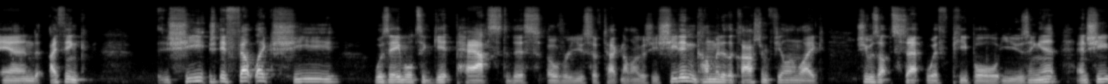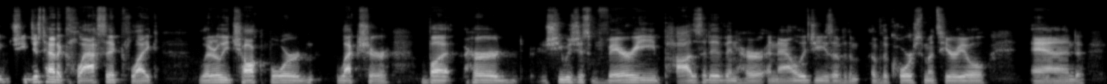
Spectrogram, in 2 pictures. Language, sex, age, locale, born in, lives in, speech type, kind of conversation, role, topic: English, male, 18-19, en-US, United States, United States, conversation, podcast, guest, In what ways is technology transforming the way we teach and learn?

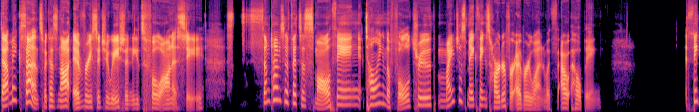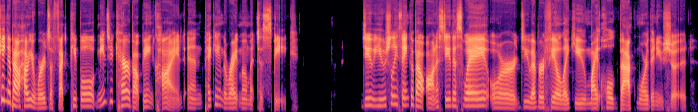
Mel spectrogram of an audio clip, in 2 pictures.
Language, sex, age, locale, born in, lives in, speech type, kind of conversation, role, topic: English, female, 40-44, en-US, United States, United States, read, expert-assistant, expert, Why is honesty important in relationships and self-understanding?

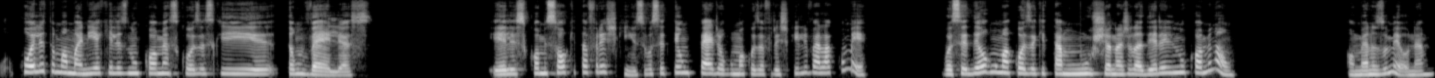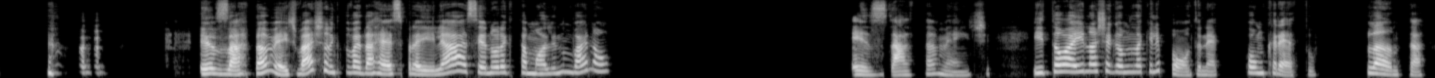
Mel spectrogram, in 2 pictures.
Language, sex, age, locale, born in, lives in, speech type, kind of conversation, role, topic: Portuguese, female, 40-44, pt-BR, Brazil, Italy, conversation, podcast, guest, O que você faz para deixar a casa mais aconchegante?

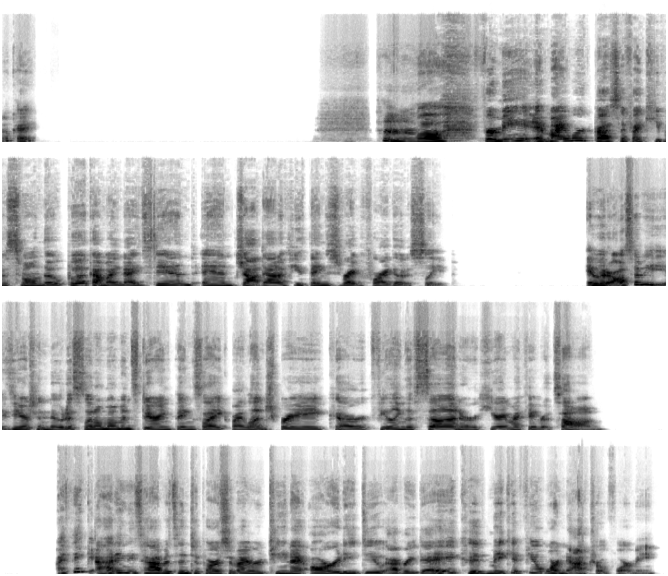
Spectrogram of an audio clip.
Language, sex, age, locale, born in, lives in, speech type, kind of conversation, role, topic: English, female, 25-29, en-US, United States, United States, read, expert-assistant, asker, How can practicing gratitude improve overall happiness?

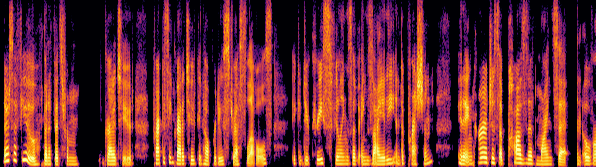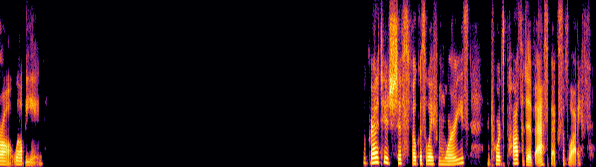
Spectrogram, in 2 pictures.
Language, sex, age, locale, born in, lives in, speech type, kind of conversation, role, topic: English, female, 40-44, en-US, United States, United States, read, expert-assistant, expert, What are the benefits of practicing gratitude daily?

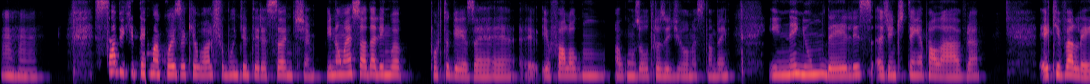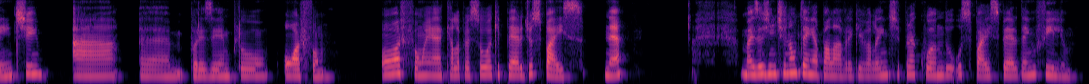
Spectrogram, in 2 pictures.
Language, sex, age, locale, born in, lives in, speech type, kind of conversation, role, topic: Portuguese, female, 30-34, pt-BR, Brazil, United States, conversation, unstructured, none, Como você lida com a perda de alguém próximo?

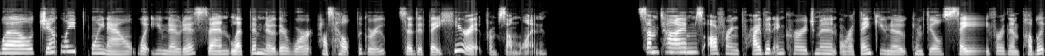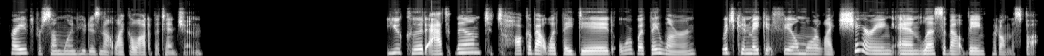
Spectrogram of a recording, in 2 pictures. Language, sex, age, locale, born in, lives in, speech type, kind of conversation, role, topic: English, female, 50-54, en-US, United States, United States, read, expert-assistant, expert, What are some ways to celebrate your achievements without bragging?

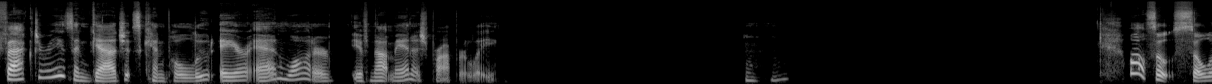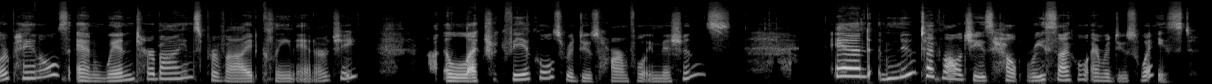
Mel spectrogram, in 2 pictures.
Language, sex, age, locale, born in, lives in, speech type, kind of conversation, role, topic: English, female, 55-59, en-US, United States, United States, read, expert-assistant, expert, How do inventions change our daily lives?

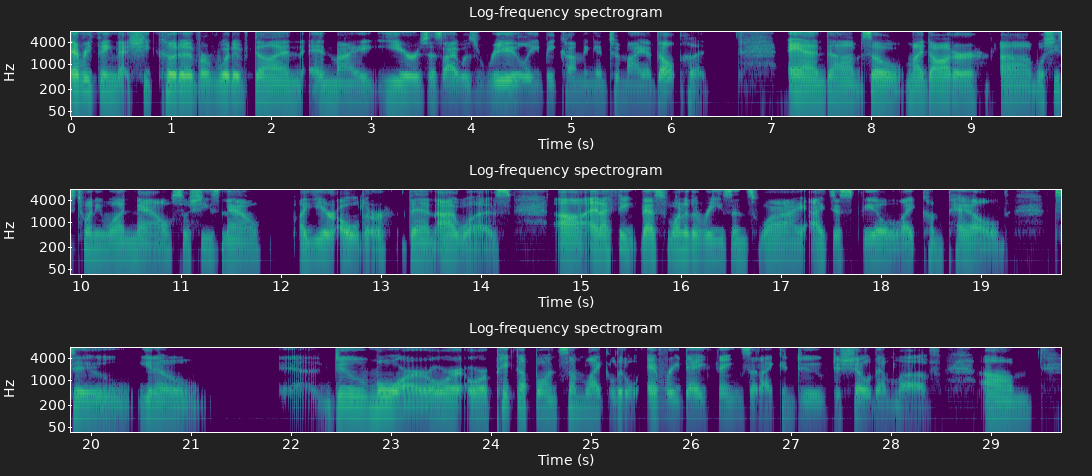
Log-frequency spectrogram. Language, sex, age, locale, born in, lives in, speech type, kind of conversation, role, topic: English, female, 55-59, en-US, United States, United States, conversation, advice, user, How can I show love daily?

